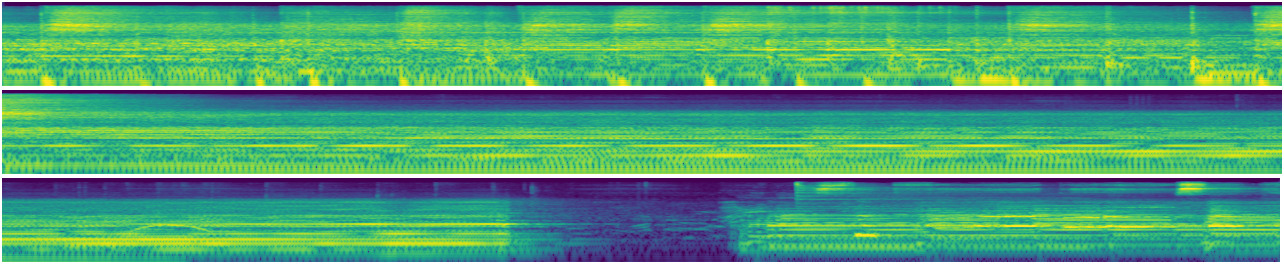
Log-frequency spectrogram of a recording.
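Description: Live rock band playing with a drum kit and guitar. The drums stop about six seconds in and held chords ring on for several seconds, falling away to a brief near-silent gap, and softer music starts again near the end.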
